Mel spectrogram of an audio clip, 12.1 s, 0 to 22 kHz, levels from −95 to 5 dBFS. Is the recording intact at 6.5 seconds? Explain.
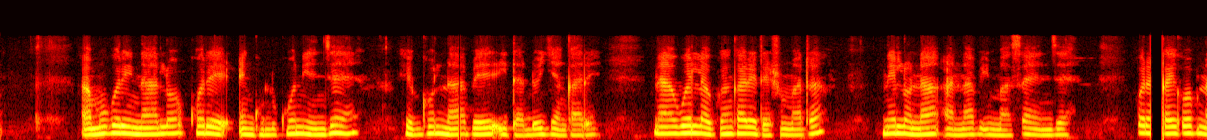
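Yes, the speech at 6.5 seconds is intact, carried by G.722 wideband telephone coding at 64 kbit/s with no fault at that moment.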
